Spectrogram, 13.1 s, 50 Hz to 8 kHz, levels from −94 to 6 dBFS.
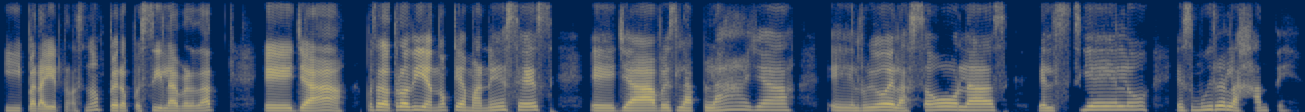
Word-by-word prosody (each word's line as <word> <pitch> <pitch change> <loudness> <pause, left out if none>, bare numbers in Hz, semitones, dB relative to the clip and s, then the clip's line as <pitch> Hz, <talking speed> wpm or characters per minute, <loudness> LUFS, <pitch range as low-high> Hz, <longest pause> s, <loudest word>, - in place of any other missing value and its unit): y 190 -3 -9
para 160 -3 +1
irnos, 155 +5 -3
¿no?, 240 +4 -6
pero 185 -3 +1
pues 170 - 0
sí, 200 0 +3
la 175 -1 +2
verdad, 180 +5 -3 0.5
eh, 190 -1 +4
ya, 195 +1 +4 0.2
pues 220 +2 -7
al 225 - +5
otro 230 +3 +4
día, 225 -3 +5
¿no?, 220 +3 -6
que 220 -1 0
amaneces, 225 +5 0 0.4
eh, 185 -1 -1
ya 190 0 +5
ves 195 0 -2
la 190 -2 -2
playa, 225 +3 -5 0.3
el 195 -1 -8
ruido 205 +3 -3
de 220 -1 +4
las 180 +2 +3
olas, 220 -1 0 0.3
el 190 0 -4
cielo, 245 +2 -2 0.3
es 210 +1 +2
muy 235 +3 -6
relajante. 200 -7 -5
205 Hz, 150 wpm, -24 LUFS, 190-230 Hz, 0.5 s, al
